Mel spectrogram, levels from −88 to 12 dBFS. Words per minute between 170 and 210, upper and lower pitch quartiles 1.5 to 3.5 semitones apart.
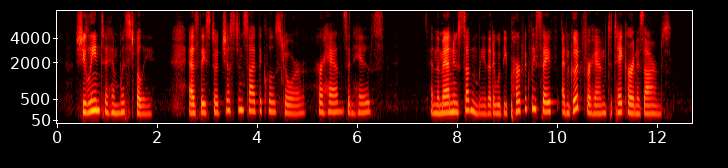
Yes: average, 180 wpm; average, 2.9 semitones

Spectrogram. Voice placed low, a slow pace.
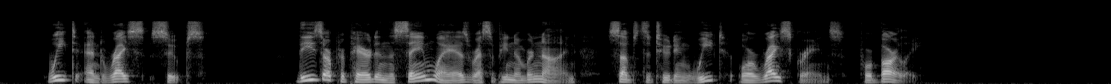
Yes: low, 110 Hz; slow, 120 wpm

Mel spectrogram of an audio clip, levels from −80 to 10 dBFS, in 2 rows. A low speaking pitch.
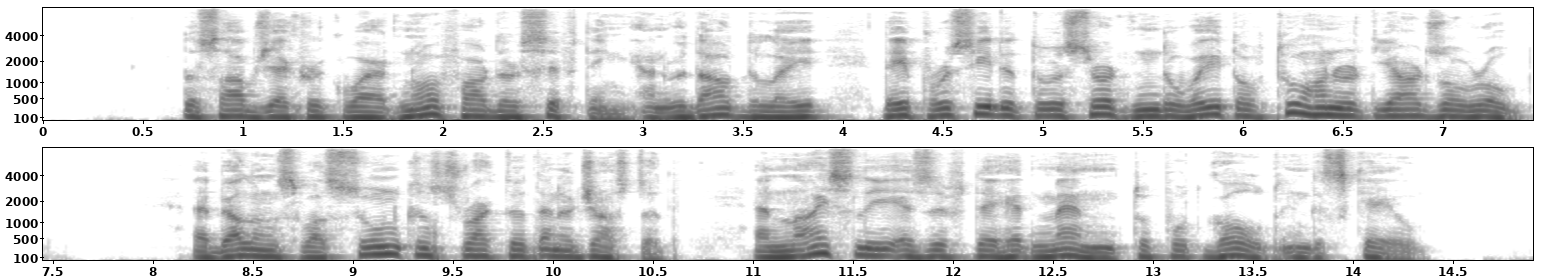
Yes: low, 110 Hz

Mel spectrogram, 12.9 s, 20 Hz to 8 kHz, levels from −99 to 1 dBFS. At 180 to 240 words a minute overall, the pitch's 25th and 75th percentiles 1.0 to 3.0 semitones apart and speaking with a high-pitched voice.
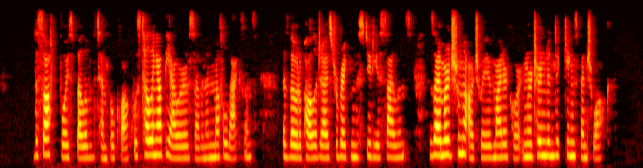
Yes: average, 195 wpm; narrow, 2.4 semitones; high, 220 Hz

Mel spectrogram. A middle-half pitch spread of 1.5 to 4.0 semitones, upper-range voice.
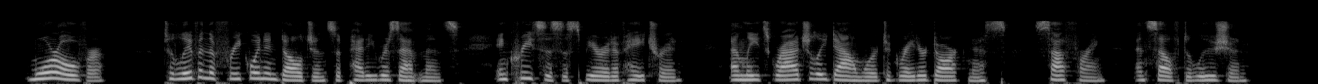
Yes: average, 3.2 semitones; high, 200 Hz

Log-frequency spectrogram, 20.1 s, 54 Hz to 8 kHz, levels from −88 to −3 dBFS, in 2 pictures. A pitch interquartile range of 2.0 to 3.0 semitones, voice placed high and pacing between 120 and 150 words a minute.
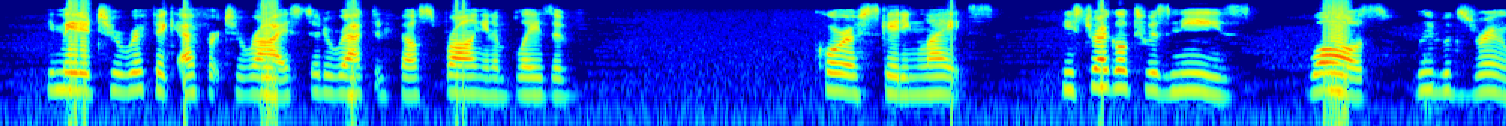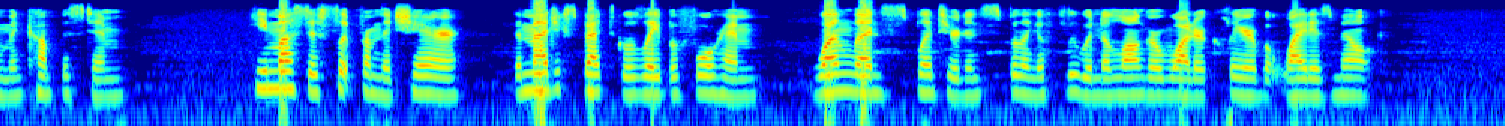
No: narrow, 2.6 semitones; high, 195 Hz; average, 165 wpm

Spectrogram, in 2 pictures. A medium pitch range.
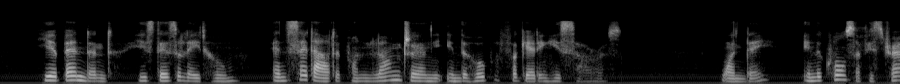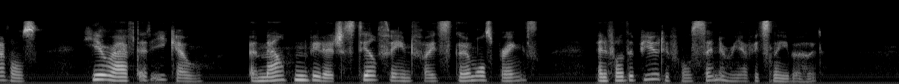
Yes: average, 4.4 semitones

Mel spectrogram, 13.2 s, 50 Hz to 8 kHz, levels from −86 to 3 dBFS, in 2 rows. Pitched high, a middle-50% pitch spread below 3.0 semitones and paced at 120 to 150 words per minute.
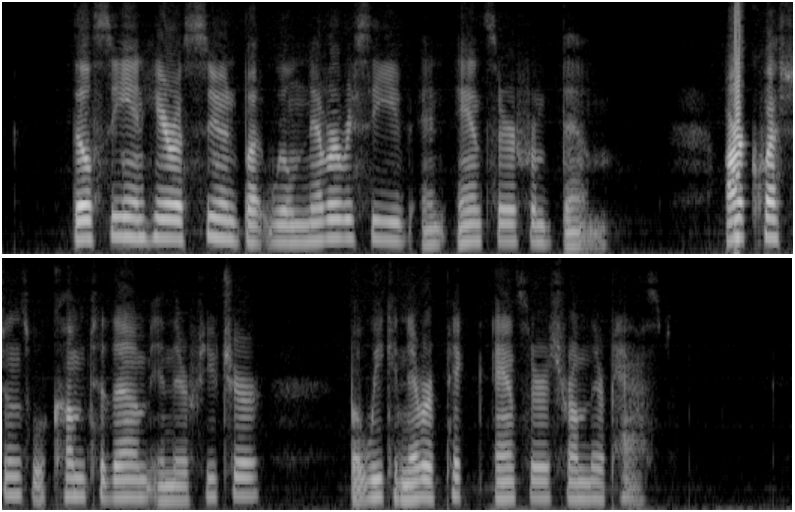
No: medium, 155 Hz; narrow, 2.6 semitones; average, 145 wpm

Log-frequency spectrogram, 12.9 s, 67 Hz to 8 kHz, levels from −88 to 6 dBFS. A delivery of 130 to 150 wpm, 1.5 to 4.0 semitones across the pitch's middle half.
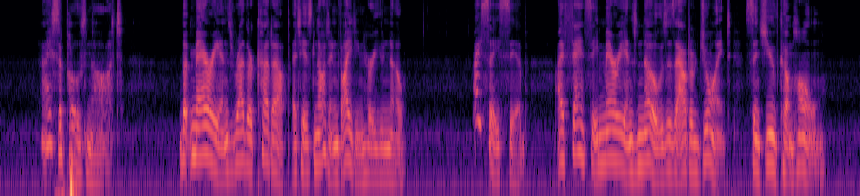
No: average, 145 wpm; wide, 5.5 semitones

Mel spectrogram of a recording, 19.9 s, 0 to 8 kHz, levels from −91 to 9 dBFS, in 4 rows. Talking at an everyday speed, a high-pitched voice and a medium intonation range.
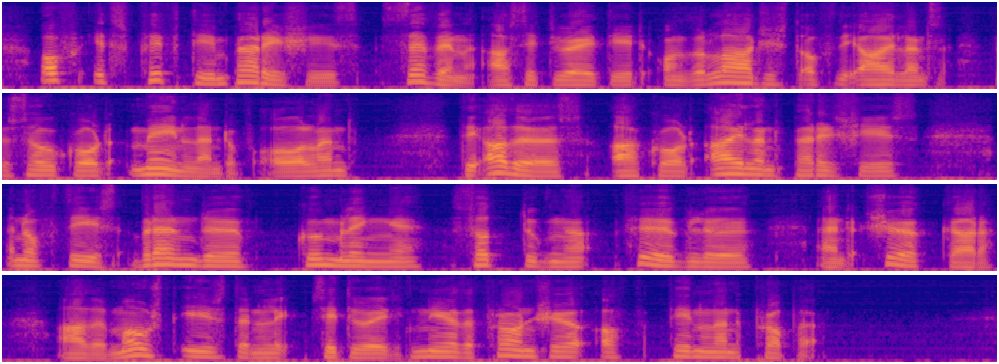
No: average, 150 wpm; low, 120 Hz; average, 4.1 semitones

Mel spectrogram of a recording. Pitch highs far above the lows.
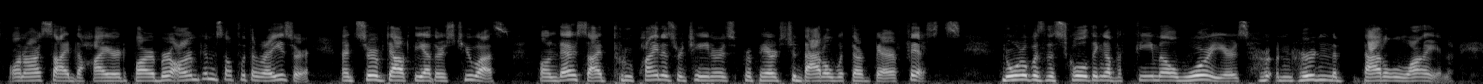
No: narrow, 2.6 semitones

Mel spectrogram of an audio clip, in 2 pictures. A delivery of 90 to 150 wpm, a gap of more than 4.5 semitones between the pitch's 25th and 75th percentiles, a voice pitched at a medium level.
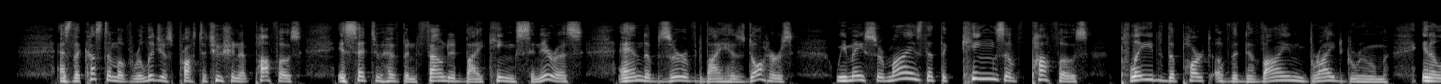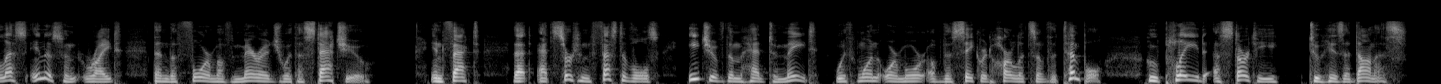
No: average, 165 wpm; average, 4.9 semitones; medium, 150 Hz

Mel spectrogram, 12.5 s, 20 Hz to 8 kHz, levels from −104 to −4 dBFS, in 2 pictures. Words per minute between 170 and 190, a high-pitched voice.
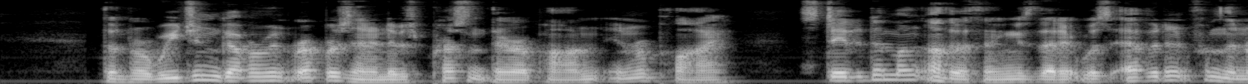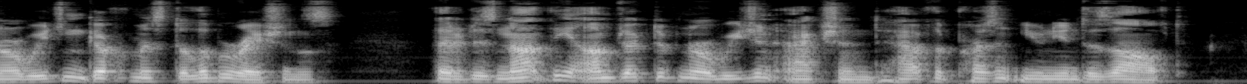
No: average, 180 wpm; low, 110 Hz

